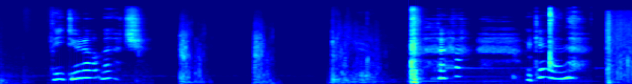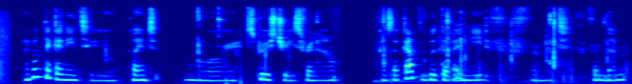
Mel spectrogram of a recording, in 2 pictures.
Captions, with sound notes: They do not match! (laughter) Again? I don't think I need to plant more spruce trees for now Cause I've got the wood that I need f-, from it. From them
